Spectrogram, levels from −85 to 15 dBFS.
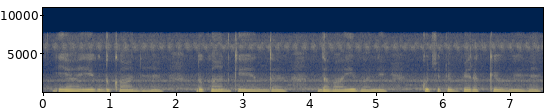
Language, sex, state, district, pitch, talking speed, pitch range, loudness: Hindi, female, Uttar Pradesh, Etah, 180 Hz, 110 wpm, 180-190 Hz, -17 LUFS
